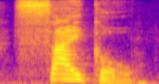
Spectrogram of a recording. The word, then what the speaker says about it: psycho: The P is silent in PS or PN words. This is especially true when the words are related to science, scientific words. Psycho.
